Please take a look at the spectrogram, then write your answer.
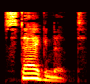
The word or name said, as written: stagnant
